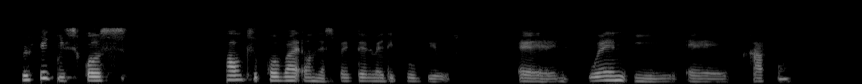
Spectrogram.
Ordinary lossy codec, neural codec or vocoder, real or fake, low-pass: Opus, 32 kbps; codec, 16 kHz in and 24 kHz out, 1.1 kbps, FireRedTTS-2 codec; fake; 5.4 kHz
